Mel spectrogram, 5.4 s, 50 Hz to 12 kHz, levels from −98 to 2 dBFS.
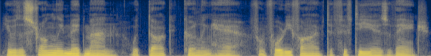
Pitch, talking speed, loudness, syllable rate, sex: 100 Hz, 200 wpm, -17 LUFS, 4.6 syllables/s, male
